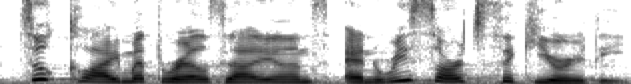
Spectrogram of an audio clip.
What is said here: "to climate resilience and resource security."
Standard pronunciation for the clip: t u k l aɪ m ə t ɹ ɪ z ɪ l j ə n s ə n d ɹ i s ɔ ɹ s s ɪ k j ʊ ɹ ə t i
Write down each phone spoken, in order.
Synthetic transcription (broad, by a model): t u k l aɪ m ə t ɹ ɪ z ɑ j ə n s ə n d ɹ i s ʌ ɹ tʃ s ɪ k j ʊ ɹ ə t i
